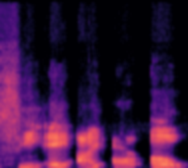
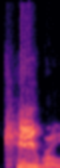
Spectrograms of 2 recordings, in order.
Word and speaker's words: Cairo: uh there is our southernmost town in illinois is spelled c-a-i-r-o now the world pronounces it cairo they pronounce it k row like the sweet k rose syrup and they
